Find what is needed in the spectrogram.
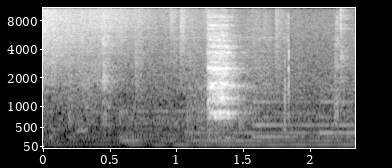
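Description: A buttered pav sizzling on a hot tawa, the sizzle fading over the first half second, with soft steady background music coming in. A short, sharp pitched squeak sounds a little over a second in.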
